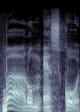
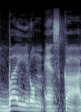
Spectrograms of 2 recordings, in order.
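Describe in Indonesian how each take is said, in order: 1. SK diucapkan sebagai satu kata, Esko. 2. SK dieja sebagai dua huruf.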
